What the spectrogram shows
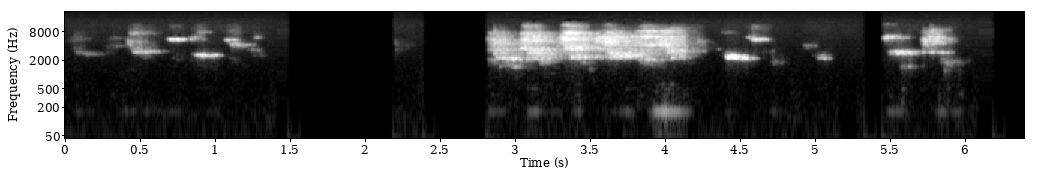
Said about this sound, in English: Birds are in the house now.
